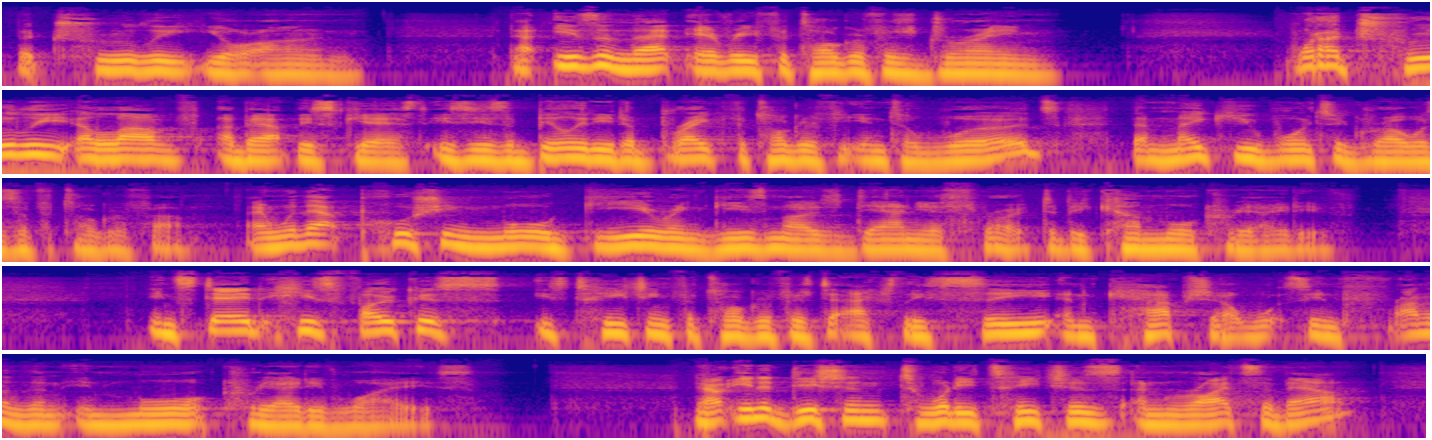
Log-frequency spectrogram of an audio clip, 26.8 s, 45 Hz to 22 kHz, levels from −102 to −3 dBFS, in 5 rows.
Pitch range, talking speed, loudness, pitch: 120-150 Hz, 175 wpm, -22 LUFS, 130 Hz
